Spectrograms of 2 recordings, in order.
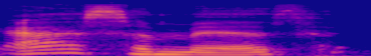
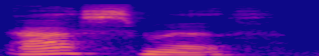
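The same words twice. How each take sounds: First: The middle vowel is fully and carefully pronounced. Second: The middle vowel is short and reduced. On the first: The speaker calls it wrong. "it sounds like you're, well, trying to put on airs" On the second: The speaker calls it right. "you don't have to overpronounce the I. It's just azimuth"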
